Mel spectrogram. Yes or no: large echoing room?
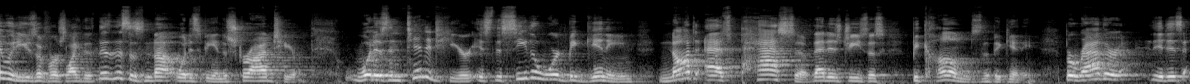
yes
